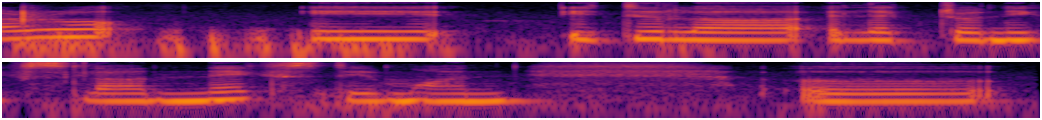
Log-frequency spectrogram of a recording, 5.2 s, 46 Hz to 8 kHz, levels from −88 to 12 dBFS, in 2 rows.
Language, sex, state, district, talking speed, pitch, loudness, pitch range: Nagamese, female, Nagaland, Kohima, 90 wpm, 240 Hz, -23 LUFS, 220-265 Hz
